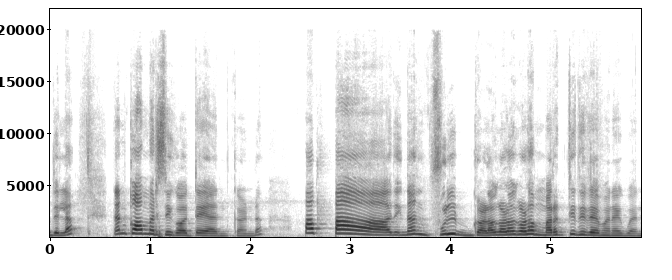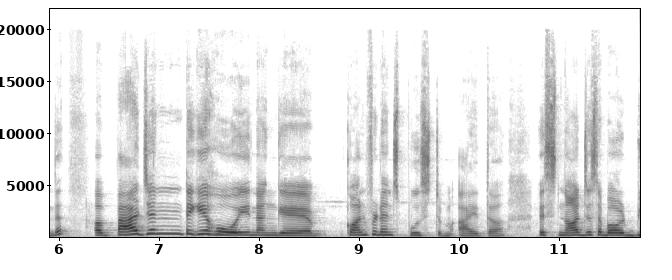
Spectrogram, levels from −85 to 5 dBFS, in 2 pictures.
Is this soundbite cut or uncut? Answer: cut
